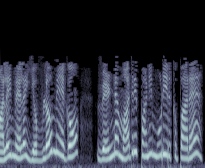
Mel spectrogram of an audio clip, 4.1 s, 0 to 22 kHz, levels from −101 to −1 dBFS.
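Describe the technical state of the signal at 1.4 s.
At 1.4 s, as throughout, the speech stops dead near 5.5 kHz and carries smeary MP3 artefacts. This is likely low-bitrate audio saved at a high bitrate: the re-encode kept the first encode's losses, so unlike a plain lowpass, the coding smear remains.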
